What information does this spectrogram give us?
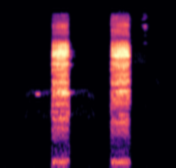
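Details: Corncrake, a secretive grassland bird, recorded in Central Asia in spring, giving two dry, rasping 'crex' notes about half a second apart, harsh and scratchy like a comb drawn over wood, over a quiet background.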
